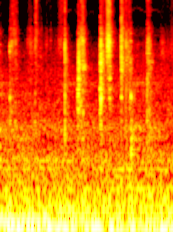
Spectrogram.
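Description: Tarot cards riffle and slap together in a handful of quick, soft bursts over a steady low hum, fairly close and fairly quiet, with no voice.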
